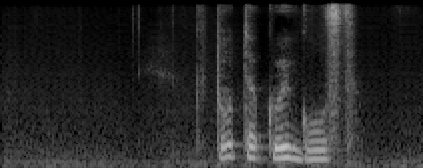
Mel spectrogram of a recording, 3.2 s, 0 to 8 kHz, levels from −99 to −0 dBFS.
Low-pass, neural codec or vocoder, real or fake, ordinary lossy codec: 7.2 kHz; codec, 16 kHz, 0.5 kbps, X-Codec, WavLM features, trained on Multilingual LibriSpeech; fake; none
